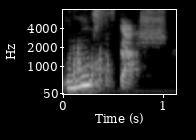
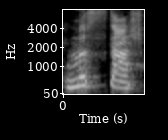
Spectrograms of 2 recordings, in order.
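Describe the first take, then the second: First: The word is said with a French pronunciation. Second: The word is said with an English pronunciation. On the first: This is how French speakers say it. "the French say moustache" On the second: This is how English speakers say it. "We say moustache"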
